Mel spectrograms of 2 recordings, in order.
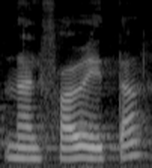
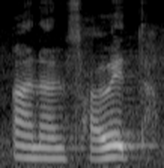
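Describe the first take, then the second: First: The first a sound is dropped. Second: The word begins with an a sound. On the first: The speaker calls it wrong. "se está suprimiendo la A" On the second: The speaker calls it right. "se debería decir analfabeta"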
